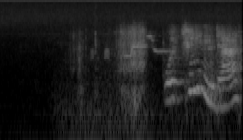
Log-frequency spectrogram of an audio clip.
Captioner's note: crunching cereal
